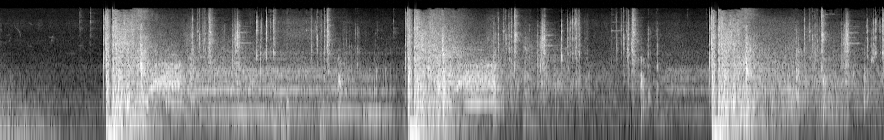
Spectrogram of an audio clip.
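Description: Rifle shots ring out one at a time, each followed by a rolling echo.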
